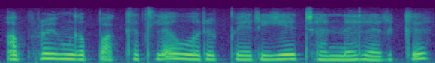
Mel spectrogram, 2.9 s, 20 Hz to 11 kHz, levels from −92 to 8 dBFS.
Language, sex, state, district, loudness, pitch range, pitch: Tamil, female, Tamil Nadu, Nilgiris, -17 LUFS, 215-250 Hz, 230 Hz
